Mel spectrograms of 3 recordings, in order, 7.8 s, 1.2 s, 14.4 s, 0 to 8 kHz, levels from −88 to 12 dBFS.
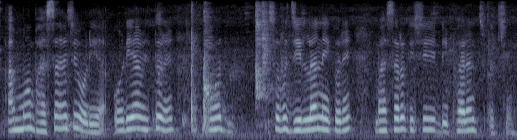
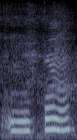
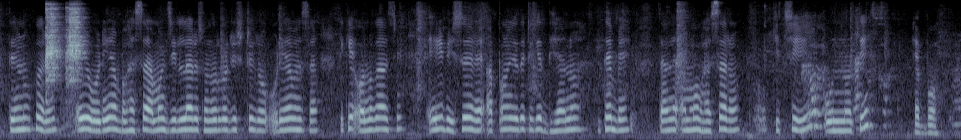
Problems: constant background noise, background conversations at intervals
